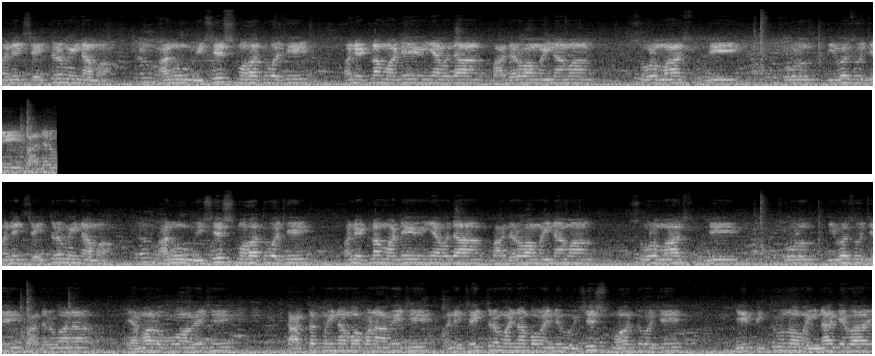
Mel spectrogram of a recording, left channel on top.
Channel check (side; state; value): left; drops out; at 9.3 s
